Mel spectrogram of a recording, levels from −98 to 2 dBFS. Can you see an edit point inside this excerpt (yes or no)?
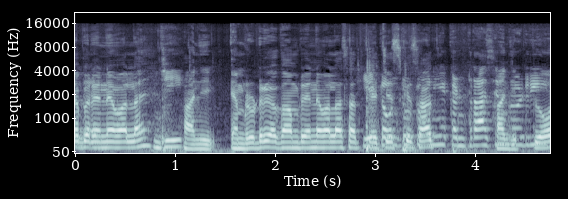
no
